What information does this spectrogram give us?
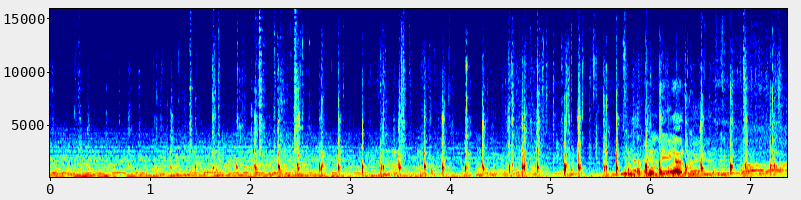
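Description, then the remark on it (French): Horse hooves clip-clop in a steady rhythm that grows busier and louder toward the end, over a sustained low droning tone, with a brief whinny near the finish; a rider on a stolen horse descends the Durance valley toward Manosque, France, in stifling heat through deserted countryside. “Il descend la vallée de la Durance sur un cheval qu'il a volé et parvient finalement à Manosque.”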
